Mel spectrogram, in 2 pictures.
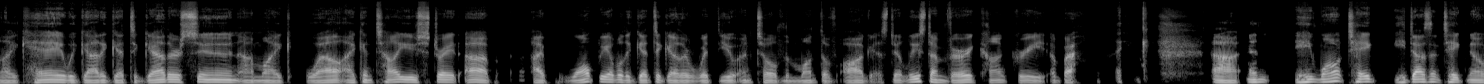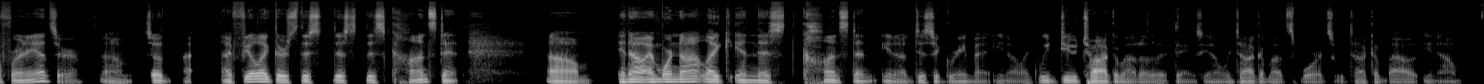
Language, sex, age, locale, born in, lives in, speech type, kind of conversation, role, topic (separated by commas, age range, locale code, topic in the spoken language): English, male, 45-49, en-US, United States, United States, conversation, advice, user, How can I resolve a disagreement with a close friend?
